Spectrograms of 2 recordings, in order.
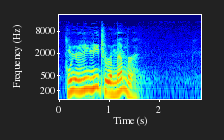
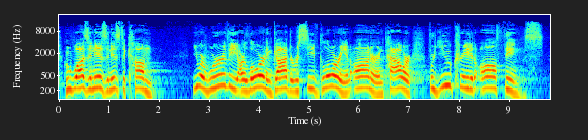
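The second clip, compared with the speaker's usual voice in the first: scripture declamation; 2 semitones higher, 8 dB louder than usual. Acted. Preacher reading Revelation's praise to the congregation, loud declamation. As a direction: proclaim it as full-voiced worship.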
